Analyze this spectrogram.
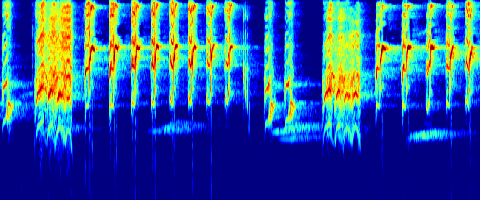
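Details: Long-tailed shrike in agitated song to provoke other shrikes: harsh rasping bursts followed by quick series of high clipped notes, with faint low whistles between.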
